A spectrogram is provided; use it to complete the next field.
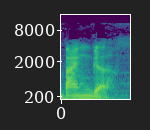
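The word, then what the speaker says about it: Bangor: Cuz when um me and Eevee first uh went to Bango, Richard was like, "Oh yeah, you don't it's not pronounced Bango. It's pronounced Banga."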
